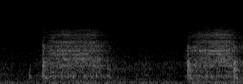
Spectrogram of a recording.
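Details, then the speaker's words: 2007 Jeep Wrangler JK, parking brake shoes being adjusted during brake overhaul after overheating: two short, soft, even scrapes as the rotor is turned by hand; shoes just barely touch the drum, a proper light adjustment. "you can hear it. We're going to go ahead and go with that. It's just barely touching."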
